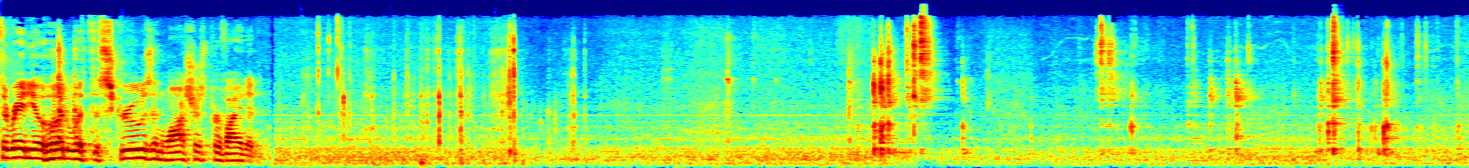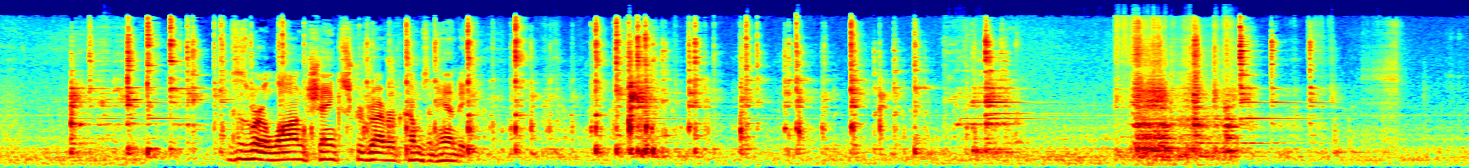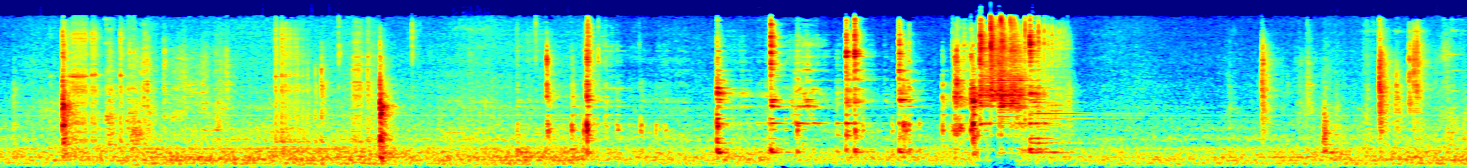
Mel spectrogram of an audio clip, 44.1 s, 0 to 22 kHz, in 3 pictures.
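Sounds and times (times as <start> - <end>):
scraping and rattling: 25.8 - 28.8.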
